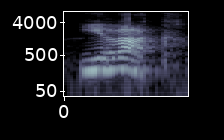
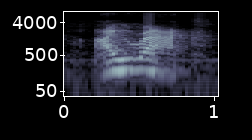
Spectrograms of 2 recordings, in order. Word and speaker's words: Iraq: Next, Iraq, or as the Americans would pronounce it, Iraq.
